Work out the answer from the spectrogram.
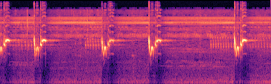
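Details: Prinia singing energetically as a lure to draw in other prinias: loud chipping notes that dip and flick upward, in single and double bursts about a second apart.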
